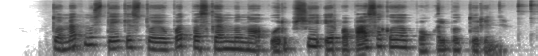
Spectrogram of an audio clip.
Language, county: Lithuanian, Panevėžys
